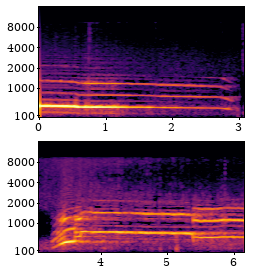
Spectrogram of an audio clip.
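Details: Adult gray wolf lonesome howls, used when a wolf tries to locate its pack: a long steady tone that sags slightly and fades, then a brief gap and a new howl rising sharply before holding level with a sudden pitch drop near the end.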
